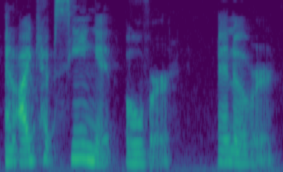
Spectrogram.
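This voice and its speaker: A woman's voice: medium pitch, moderate pace, sharp tone. A young woman giving casual, reassuring advice to camera, chatty and full of fillers. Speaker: network marketing coach.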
